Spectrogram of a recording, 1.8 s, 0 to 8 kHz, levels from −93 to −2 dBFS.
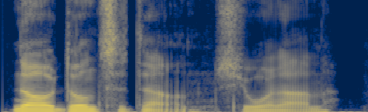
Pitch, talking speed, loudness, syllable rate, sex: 100 Hz, 230 wpm, -20 LUFS, 4.5 syllables/s, male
